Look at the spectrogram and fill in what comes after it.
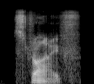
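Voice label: "strife", British English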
